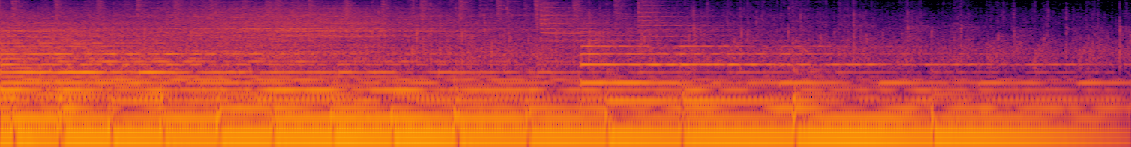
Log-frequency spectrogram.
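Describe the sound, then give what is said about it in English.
A church audience at Impact Church claps steadily on a Sunday morning to welcome a visiting pastor's ministry, in a dense, crackling wash of applause over sustained musical chords, the clapping thinning out toward the end. “Please put your hands together and help me celebrate and welcome the ministry”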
